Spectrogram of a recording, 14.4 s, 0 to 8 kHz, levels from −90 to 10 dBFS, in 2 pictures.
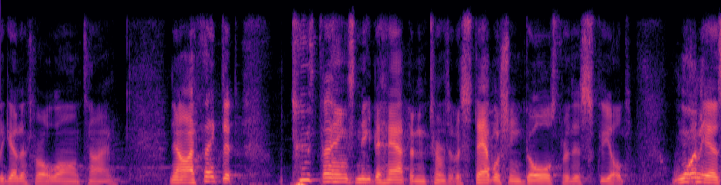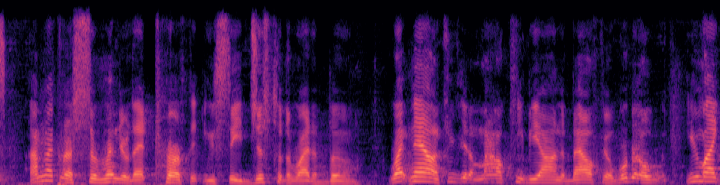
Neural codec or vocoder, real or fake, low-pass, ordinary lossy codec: codec, 44.1 kHz, 3.4 kbps, Pupu-Codec; fake; 7.2 kHz; Opus, 64 kbps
